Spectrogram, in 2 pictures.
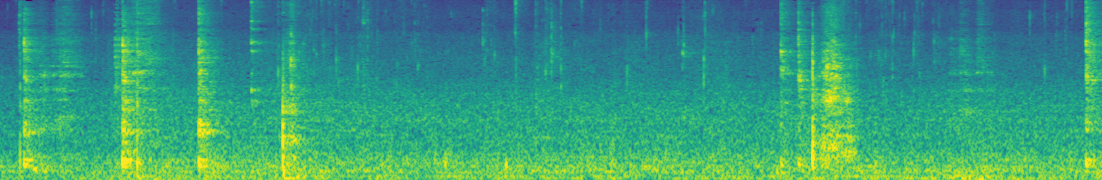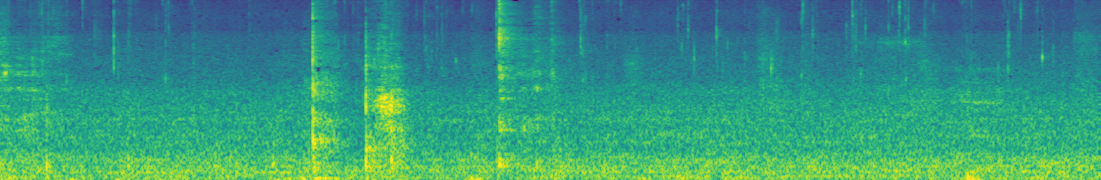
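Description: A metal spoon scraping and knocking against a dish and a plastic container as sauced elbow macaroni is scooped and spread, in scattered short clinks and scrapes.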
